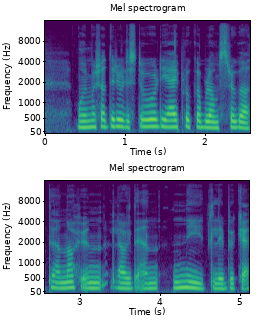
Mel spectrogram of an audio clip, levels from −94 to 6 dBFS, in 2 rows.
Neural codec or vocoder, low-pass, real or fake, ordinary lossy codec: none; 14.4 kHz; real; none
